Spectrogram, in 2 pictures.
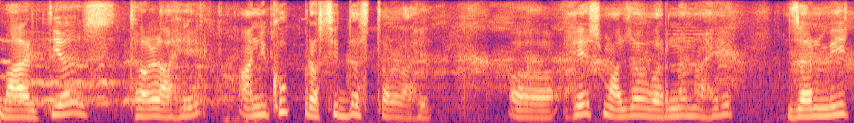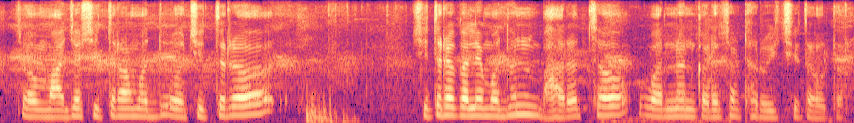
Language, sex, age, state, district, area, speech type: Marathi, male, 18-30, Maharashtra, Thane, urban, spontaneous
